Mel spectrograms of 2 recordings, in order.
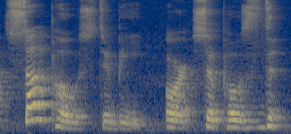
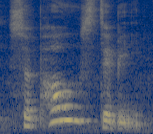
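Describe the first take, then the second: First: "supposed" stressed on the wrong syllable, slow. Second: "supposed to be" with stress on "-posed", T flowing into "to"; correct stress. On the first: Coach showing students the wrong stress. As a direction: misplace the stress in "supposed" on purpose. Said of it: "on dit pas". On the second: Coach giving students the correct stress. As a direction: say "supposed" with the second syllable stressed. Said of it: "on dit". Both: Shown as a demonstration.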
